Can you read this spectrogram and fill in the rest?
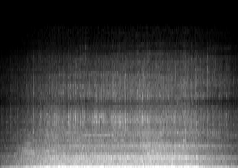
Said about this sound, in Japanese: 水上売店の船がね、えー、ぐーっと近づいてきて、ね、えー、焼きそばとかたこ焼きとかそういうものをね、えー、売ったりして、船に乗りながら船が、船のお店がやってくるという、そういう場所があるんですけれども、そのね、船のエンジンの音、ね、えー、収録したことがありまして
